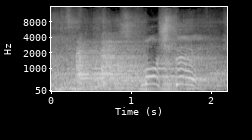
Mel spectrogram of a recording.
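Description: People's voices calling out and whooping in a large room, with one drawn-out call in the middle followed by short rising and falling shouts.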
